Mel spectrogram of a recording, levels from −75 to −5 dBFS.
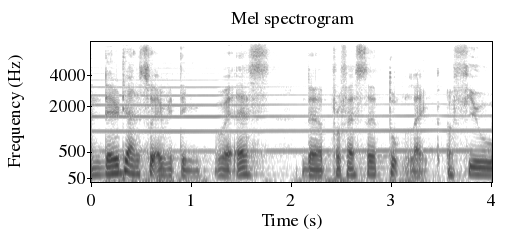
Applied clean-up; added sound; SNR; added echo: none; Trumpet; 15 dB; reverberation time 0.8 s.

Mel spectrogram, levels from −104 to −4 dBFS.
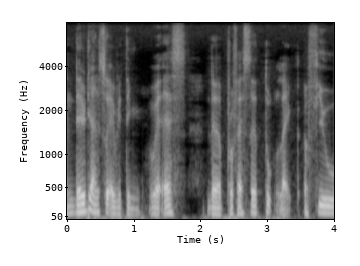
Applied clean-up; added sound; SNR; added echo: none; none; none; none.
